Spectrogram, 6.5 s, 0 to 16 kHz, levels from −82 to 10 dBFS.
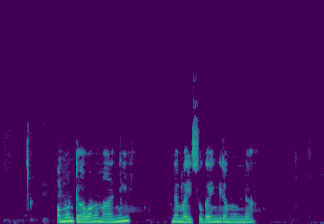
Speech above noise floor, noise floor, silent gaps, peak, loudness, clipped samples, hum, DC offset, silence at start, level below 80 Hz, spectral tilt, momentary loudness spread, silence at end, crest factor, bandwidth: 59 dB; -75 dBFS; none; -4 dBFS; -18 LUFS; under 0.1%; none; under 0.1%; 1.15 s; -68 dBFS; -6 dB/octave; 19 LU; 1.45 s; 16 dB; 7.8 kHz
